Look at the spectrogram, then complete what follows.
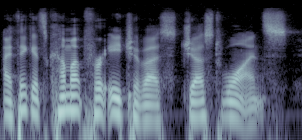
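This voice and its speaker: Easygoing man, forties, podcast co-host, smooth lowish voice, joking asides. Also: expressive, measured pace, dry recording, studio quality. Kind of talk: casual chat.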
